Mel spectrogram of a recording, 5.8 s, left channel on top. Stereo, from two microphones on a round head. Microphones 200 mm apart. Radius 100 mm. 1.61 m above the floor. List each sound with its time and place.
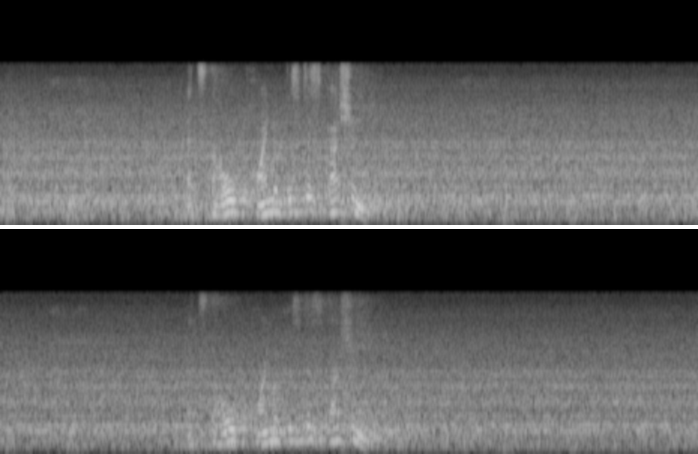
1.6 s a man speaking: 65° left (ahead or behind), 0.9 m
